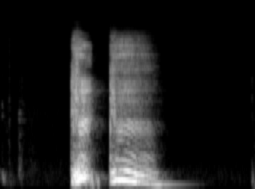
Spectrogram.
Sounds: Throat clearing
